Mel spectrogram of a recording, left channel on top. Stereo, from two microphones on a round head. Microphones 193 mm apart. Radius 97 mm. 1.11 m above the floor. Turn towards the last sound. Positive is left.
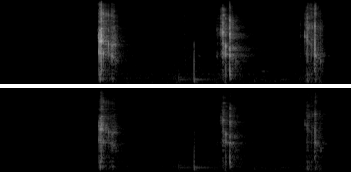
turn(degrees=60)  # may be behind; listen again after turning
